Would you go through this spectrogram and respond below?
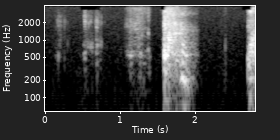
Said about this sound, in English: I need you to take a deep breath and cough from your gut.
